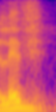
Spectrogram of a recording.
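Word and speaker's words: כלב: de um significado e Caleb que a pronúncia correta é leve tem um significado sabe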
